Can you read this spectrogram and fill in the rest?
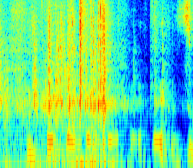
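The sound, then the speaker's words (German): A sheet of paper, a note, is crinkled and rustled in quick bursts for about a second to make noise, while a voice murmurs underneath and continues after the rustling fades. “Hast du Plastiktüten, mit denen du rascheln äh, kannst? Warte, ich habe hier so einen Zettel.”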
